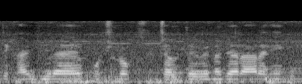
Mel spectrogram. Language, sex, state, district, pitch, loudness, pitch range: Hindi, male, Chhattisgarh, Raipur, 125 Hz, -16 LUFS, 120-125 Hz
